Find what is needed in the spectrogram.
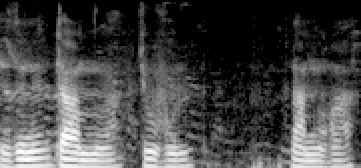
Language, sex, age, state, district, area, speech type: Bodo, male, 45-60, Assam, Chirang, rural, spontaneous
